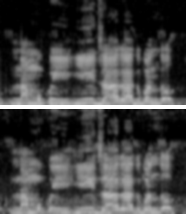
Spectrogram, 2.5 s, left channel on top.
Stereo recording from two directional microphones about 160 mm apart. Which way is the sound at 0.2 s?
30° left (ahead or behind).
